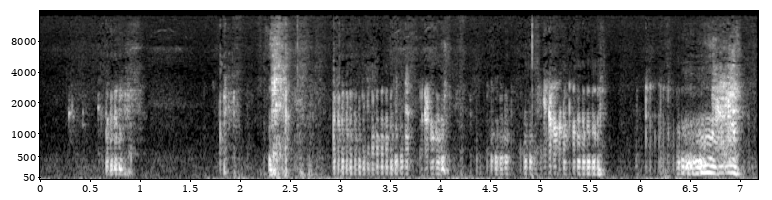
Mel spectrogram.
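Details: Dog growling while attacking a duvet, a series of rough, throaty growls in short bursts, ending in a louder, sustained growl.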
